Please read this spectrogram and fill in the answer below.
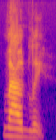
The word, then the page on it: loudly: American English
